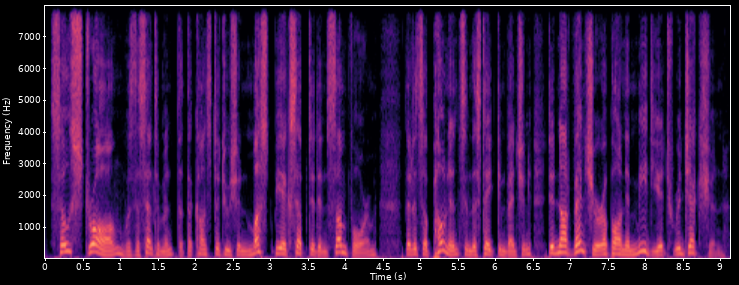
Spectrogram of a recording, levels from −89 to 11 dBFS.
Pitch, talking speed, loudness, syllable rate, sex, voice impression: 155 Hz, 175 wpm, -20 LUFS, 5.6 syllables/s, male, masculine, adult-like, powerful, bright, clear, fluent, slightly raspy, slightly cool, refreshing, friendly, wild, lively, intense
